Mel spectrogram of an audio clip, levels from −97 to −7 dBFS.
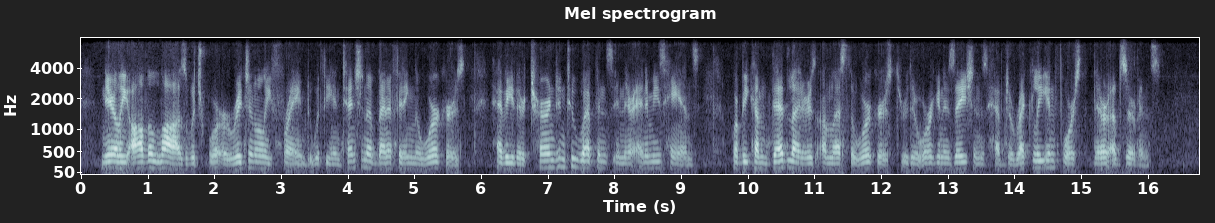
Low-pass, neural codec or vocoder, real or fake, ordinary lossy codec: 7.2 kHz; none; real; Opus, 32 kbps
